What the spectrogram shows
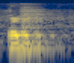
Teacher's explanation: huruf qaf itu di tenggorokan, di dekat pangkal lidah, arahkan ke langit-langit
